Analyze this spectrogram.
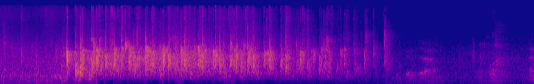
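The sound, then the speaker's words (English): An audience breaks into steady applause, many hands clapping in a dense, loud burst that holds for several seconds before thinning out, followed by faint talking. “Applause eats a lot of time.”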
